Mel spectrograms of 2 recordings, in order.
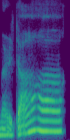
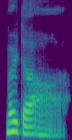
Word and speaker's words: Murdaugh: with the last name his name is pronounced differently by different people some people call him Murdock and other people call him murder murder murder due to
